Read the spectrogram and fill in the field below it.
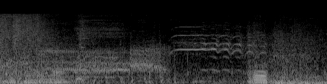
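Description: A horse neighs in the video game Elden Ring, a short high whinny rising over the ongoing game ambience, followed by a brief thudding hoof-like sound.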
